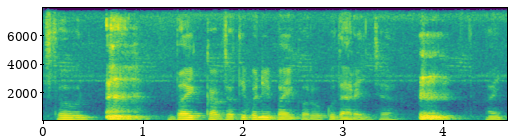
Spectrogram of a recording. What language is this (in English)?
Nepali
